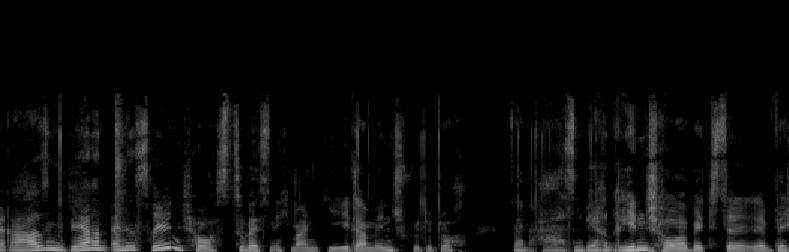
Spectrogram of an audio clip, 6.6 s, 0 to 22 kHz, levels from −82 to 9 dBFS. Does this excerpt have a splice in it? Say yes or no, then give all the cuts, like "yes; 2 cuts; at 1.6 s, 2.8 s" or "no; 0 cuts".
yes; 1 cut; at 5.1 s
